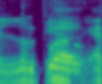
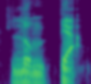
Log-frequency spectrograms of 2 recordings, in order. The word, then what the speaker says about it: lumpia: say l l l you cut off the A's like every time you hear an elongated elongated sound in the word that's wrong you have to cut every vowel short lpia it's never lpia lpia it's never that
